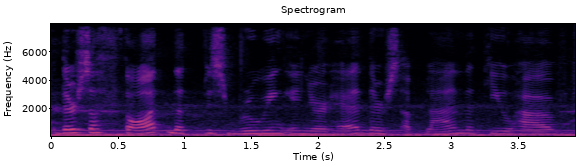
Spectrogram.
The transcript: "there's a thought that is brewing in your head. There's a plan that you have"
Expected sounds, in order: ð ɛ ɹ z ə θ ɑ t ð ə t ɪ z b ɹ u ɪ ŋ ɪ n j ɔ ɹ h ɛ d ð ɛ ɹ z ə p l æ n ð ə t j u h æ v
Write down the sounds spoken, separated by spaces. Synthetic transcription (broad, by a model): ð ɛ ɹ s ə θ ɑ t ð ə t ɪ s b ɹ u ɪ ŋ ɪ n j ɔ ɹ h ɛ d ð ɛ ɹ s ə p l æ n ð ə t j u h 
